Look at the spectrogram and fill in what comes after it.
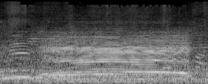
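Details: A single sustained, rich moo fills the whole moment, steady and slightly rising, from improved-breed milk cows and calves at Aftabganj market in Dinajpur on 12/5/26, with faint market noise behind.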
